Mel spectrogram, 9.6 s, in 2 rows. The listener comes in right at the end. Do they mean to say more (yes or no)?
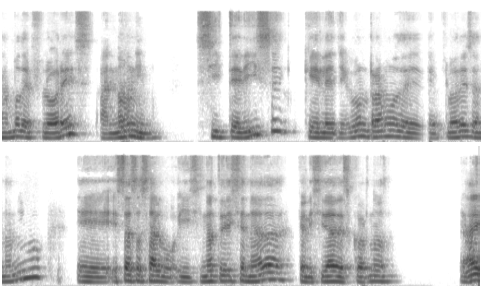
yes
